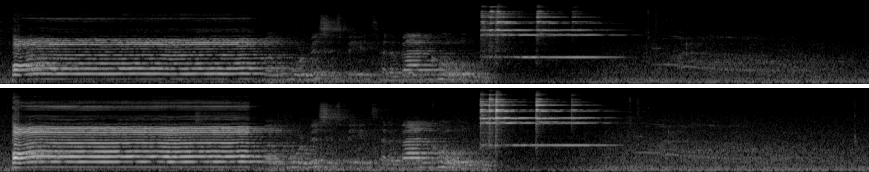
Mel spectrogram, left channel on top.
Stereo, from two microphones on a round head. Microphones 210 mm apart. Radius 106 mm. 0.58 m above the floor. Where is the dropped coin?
I don't hear a dropped coin.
